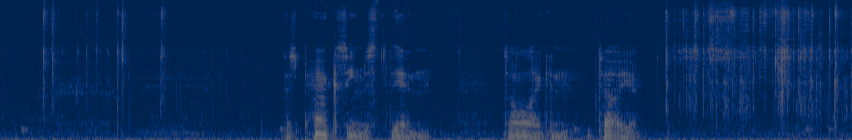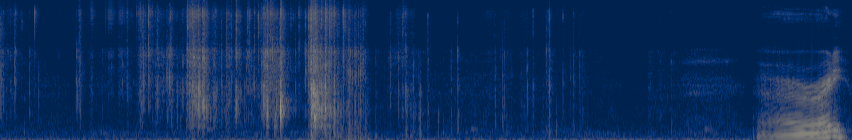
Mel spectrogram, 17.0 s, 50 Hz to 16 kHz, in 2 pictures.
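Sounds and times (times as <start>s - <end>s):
wrapper crinkling and tearing: 0.4s - 2.4s, 6.6s - 14.4s.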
